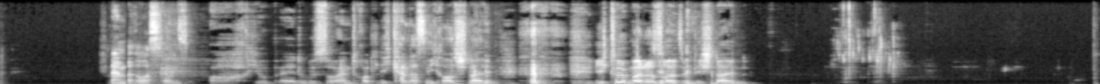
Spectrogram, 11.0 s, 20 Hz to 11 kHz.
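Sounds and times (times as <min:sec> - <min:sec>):
speech: 0:01.1 - 0:07.6
laughter: 0:04.7 - 0:07.5
water trickling and splashing: 0:08.3 - 0:09.1
soft scattered water drips: 0:08.3 - 0:09.3.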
